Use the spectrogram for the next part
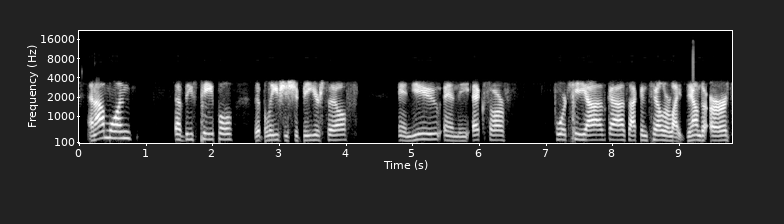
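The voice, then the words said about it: Strong West Virginia accent. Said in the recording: “somebody said that I needed an interpreter ... I was born and raised here ... I can't do anything about the accent”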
